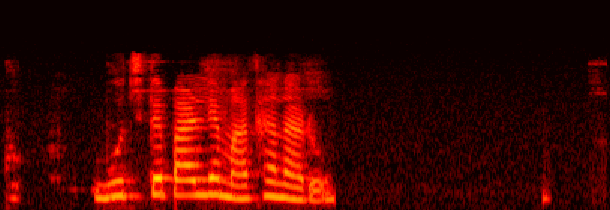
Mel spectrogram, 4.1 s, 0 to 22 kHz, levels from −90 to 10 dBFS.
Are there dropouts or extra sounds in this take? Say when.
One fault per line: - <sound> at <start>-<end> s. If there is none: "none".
none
